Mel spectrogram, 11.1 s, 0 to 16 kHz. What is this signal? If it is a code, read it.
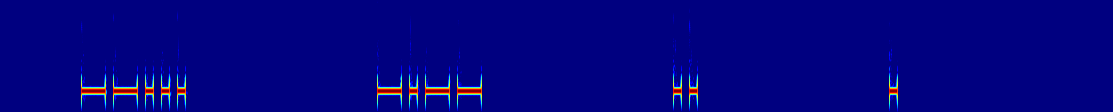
Morse code, heard as a keyed tone, about 15 wpm, spaced as for 4 wpm, 700 Hz. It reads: 7YIE
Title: USA Call Signs - 6 Characters - 8x Character Spacing - 15wpm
